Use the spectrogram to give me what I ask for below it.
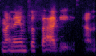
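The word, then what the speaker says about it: あさぎ: It's like my name's Asagi. I'm not the pretty one. It's like Asage. It's like Asagi. It's like, no, say it right. Close to Usagi a little bit.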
